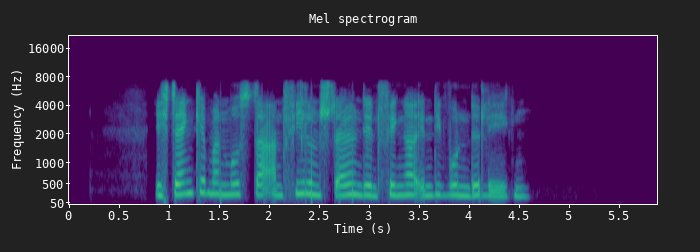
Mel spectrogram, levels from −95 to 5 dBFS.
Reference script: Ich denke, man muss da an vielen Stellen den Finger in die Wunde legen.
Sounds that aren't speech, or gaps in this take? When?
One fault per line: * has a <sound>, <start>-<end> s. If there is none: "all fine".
all fine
